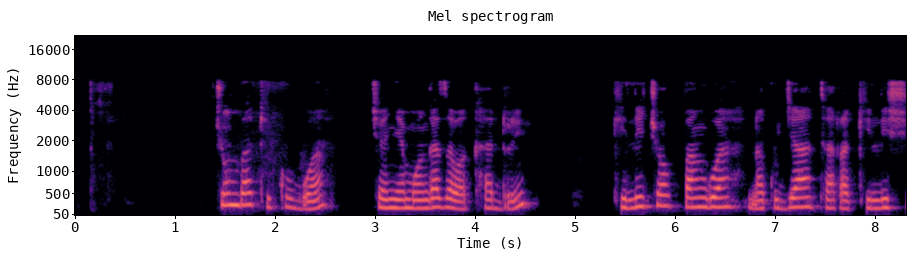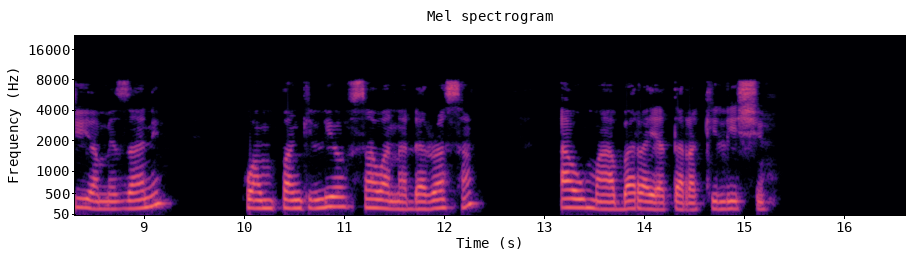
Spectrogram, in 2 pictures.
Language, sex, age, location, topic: Swahili, female, 36-49, Nairobi, education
